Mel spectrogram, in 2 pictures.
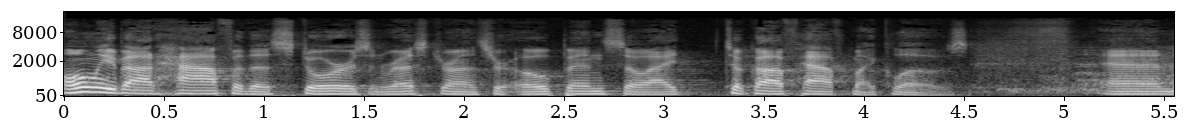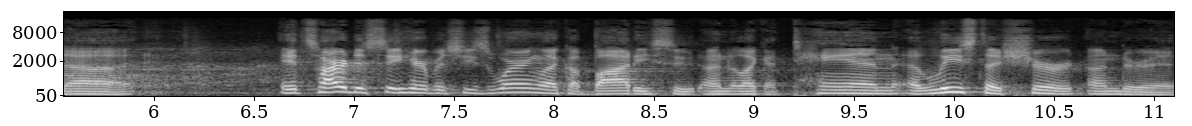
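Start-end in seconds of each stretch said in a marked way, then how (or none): none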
